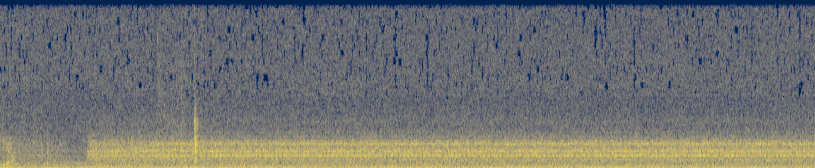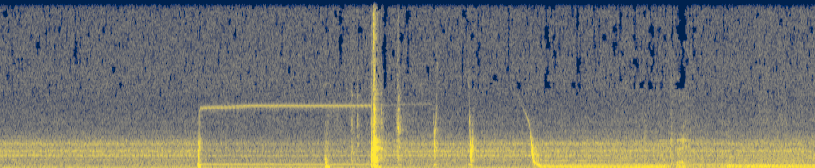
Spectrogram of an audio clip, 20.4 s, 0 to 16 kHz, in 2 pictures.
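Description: Hallicrafters S-38 tube receiver's speaker gives a steady buzzing hum as a signal generator is swept up toward 20 MHz. A tone breaks through briefly with a few clicks, then about three seconds before the end a rough, buzzy test tone comes in and holds: the receiver's image response to the generator near 19.1 MHz.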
